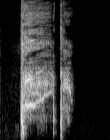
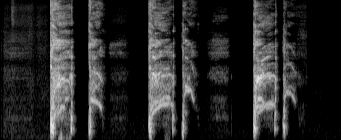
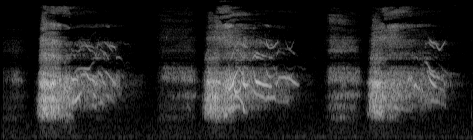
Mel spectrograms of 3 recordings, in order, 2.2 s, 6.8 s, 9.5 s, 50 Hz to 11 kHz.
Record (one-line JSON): {"cough_length": "2.2 s", "cough_amplitude": 29818, "cough_signal_mean_std_ratio": 0.45, "three_cough_length": "6.8 s", "three_cough_amplitude": 32042, "three_cough_signal_mean_std_ratio": 0.39, "exhalation_length": "9.5 s", "exhalation_amplitude": 5939, "exhalation_signal_mean_std_ratio": 0.63, "survey_phase": "beta (2021-08-13 to 2022-03-07)", "age": "45-64", "gender": "Female", "wearing_mask": "No", "symptom_cough_any": true, "symptom_runny_or_blocked_nose": true, "symptom_sore_throat": true, "symptom_fatigue": true, "symptom_headache": true, "symptom_onset": "4 days", "smoker_status": "Never smoked", "respiratory_condition_asthma": false, "respiratory_condition_other": false, "recruitment_source": "Test and Trace", "submission_delay": "2 days", "covid_test_result": "Positive", "covid_test_method": "ePCR"}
